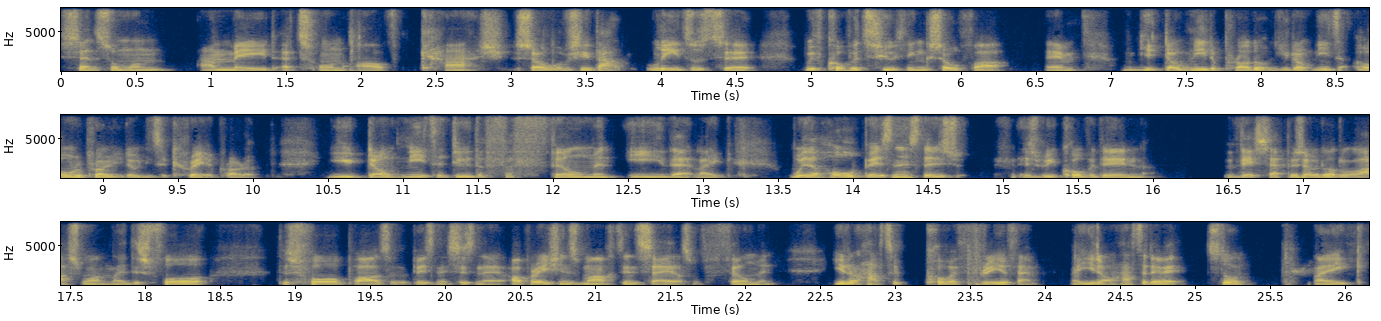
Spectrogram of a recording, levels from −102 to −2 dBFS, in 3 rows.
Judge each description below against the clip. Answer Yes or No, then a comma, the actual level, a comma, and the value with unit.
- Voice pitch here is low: Yes, low, 115 Hz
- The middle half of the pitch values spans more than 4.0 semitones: Yes, average, 4.8 semitones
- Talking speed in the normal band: No, fast, 225 wpm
